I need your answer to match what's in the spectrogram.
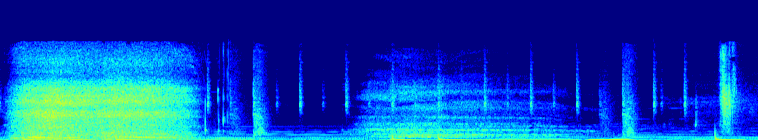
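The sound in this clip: A loud, rushing breath drawn in through the mouth lasts about a second, then gives way to quieter, scattered sounds.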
